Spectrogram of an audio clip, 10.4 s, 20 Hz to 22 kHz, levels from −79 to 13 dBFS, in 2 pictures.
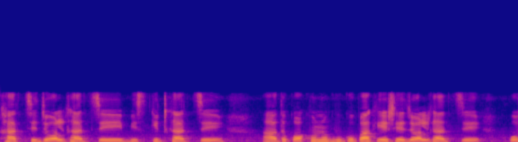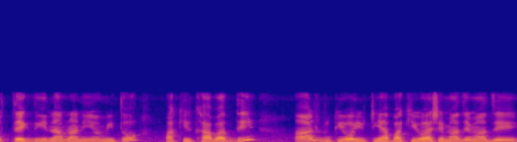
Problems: constant background noise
